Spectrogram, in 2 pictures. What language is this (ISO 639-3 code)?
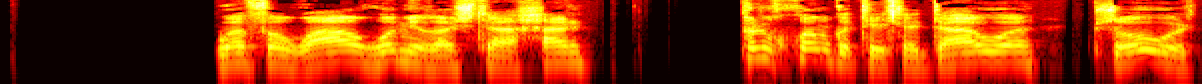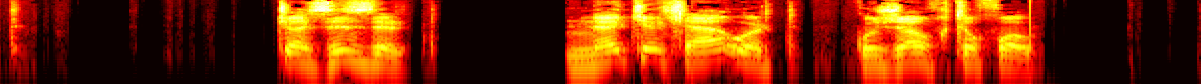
kbd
